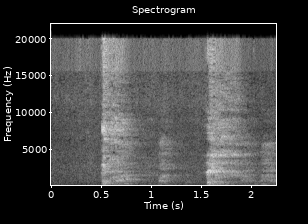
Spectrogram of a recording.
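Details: Two loud coughs with a smaller one between, over room noise, in a person with cough, cold, hard stomach and dizziness.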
